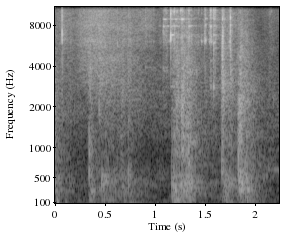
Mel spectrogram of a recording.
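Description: Footsteps and phone-handling knocks on a wooden floor, with a brief metallic jingle from about a second in.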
